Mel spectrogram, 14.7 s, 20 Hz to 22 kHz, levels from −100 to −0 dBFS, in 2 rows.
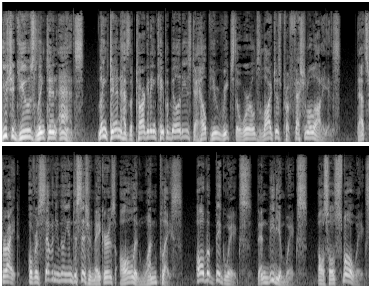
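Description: Brief harsh crackle at 0.04–0.08, 0.37–0.40 and 0.72–0.77 s, likely microphone overload pushing peaks about 1–2 dB past the converter's limit; the waveform shows flattened tops. At 0.77 s and again at 2.37 s, sound and background drop suddenly, by about 2 dB then about 4 dB, likely the microphone volume stepped down by the call software; the waveform envelope steps lower.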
